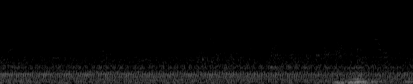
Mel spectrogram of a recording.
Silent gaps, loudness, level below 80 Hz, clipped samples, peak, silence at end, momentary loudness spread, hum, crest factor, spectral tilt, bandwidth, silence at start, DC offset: none; -51 LUFS; -60 dBFS; under 0.1%; -30 dBFS; 0 s; 6 LU; none; 20 dB; -7.5 dB/octave; 11 kHz; 0 s; under 0.1%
